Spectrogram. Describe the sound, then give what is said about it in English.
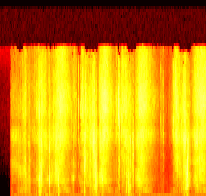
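Paper pages being flipped in a book, a run of crisp, papery rustles and soft snaps at an irregular pace, with no voices. “Flipping paper in a book.”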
